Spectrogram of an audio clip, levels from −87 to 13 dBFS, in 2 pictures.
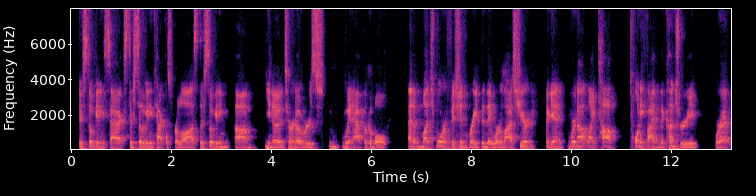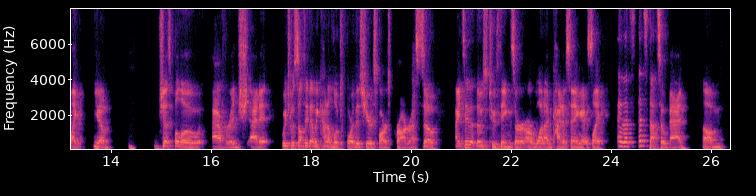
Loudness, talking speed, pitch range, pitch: -18 LUFS, 200 wpm, 105-125 Hz, 115 Hz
